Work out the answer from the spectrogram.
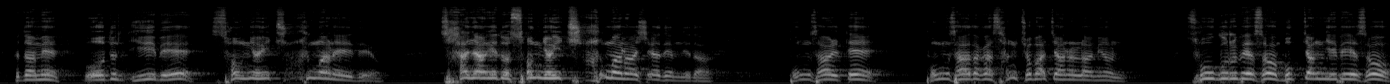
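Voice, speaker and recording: A man's voice: vocal fry, a bit bright. A middle-aged male pastor preaching a folksy sermon, calling out for amens and hallelujahs and telling humorous anecdotes in between. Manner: tells a humorous anecdote in a lowered, chatty tone.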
